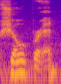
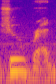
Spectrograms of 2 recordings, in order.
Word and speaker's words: showbread: Here we see a review of another piece of furniture in the tabernacle, the table of showbread, or sometimes it's pronounced shewbread, S-H-E-W-B-R-E-A-D.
